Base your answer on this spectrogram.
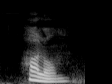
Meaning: heap, pile
- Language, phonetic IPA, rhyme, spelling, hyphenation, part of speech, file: Hungarian, [ˈhɒlom], -om, halom, ha‧lom, noun, Hu-halom.ogg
